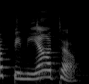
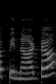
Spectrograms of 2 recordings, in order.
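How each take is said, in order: First: पिन्याटा with ny glide; Spanish ñ sound. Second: Said in the usual way. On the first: Shown as a demonstration. Teacher contrasting पिन्याटा with पिनाटा. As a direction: contrast पिन्याटा against plain n. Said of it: "एन के ऊपर हमने थोड़ा stress दे के". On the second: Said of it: "पहले पढ़ा था पिनाटा".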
